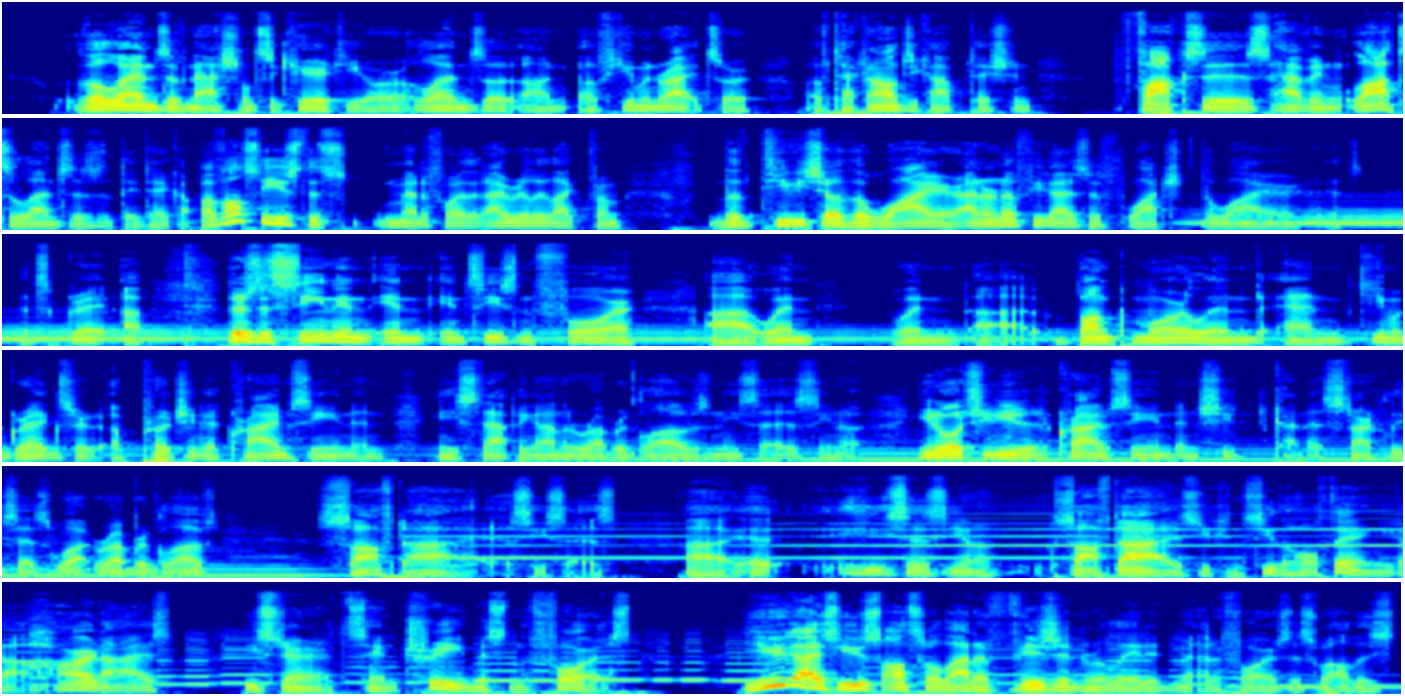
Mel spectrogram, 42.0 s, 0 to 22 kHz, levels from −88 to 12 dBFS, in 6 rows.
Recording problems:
background music; noticeable; from 13 s on; 15 dB below the speech

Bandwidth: 16 kHz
